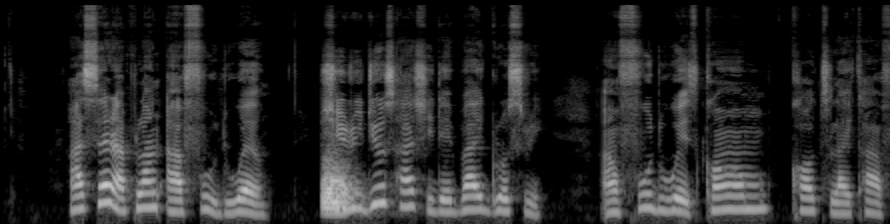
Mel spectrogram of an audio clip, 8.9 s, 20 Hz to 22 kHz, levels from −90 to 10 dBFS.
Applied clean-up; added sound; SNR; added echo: none; Brass instrument; -4 dB; none.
